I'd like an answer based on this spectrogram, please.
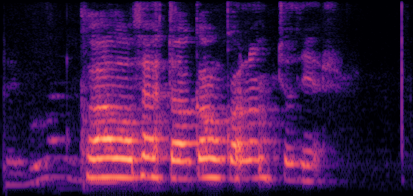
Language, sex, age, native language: Icelandic, male, 13, Icelandic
